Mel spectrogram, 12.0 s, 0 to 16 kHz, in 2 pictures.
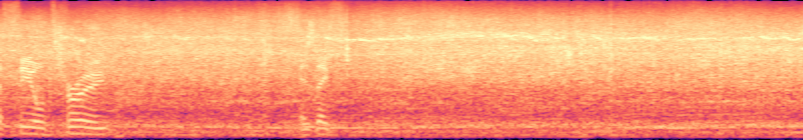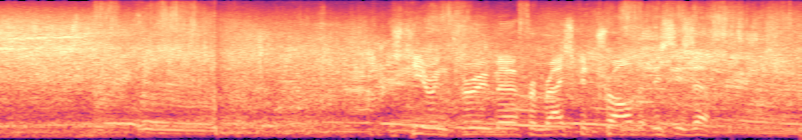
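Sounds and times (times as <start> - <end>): race cars revving past: 1.6 - 12.0.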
